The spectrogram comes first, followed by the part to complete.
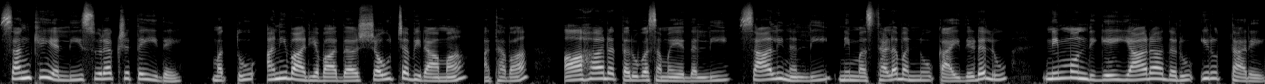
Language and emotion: Kannada, neutral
